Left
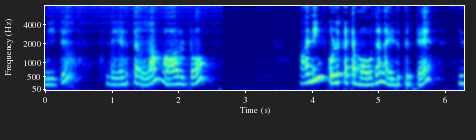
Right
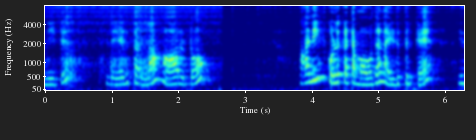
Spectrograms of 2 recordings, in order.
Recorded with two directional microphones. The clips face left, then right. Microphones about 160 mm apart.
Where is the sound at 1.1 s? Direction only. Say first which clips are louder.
Left 5 dB; 50° left (ahead or behind).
